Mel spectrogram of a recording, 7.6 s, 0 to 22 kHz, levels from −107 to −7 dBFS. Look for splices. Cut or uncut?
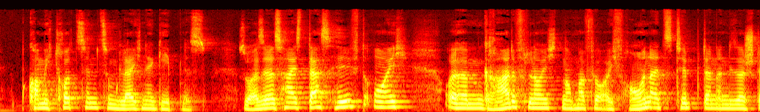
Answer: uncut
